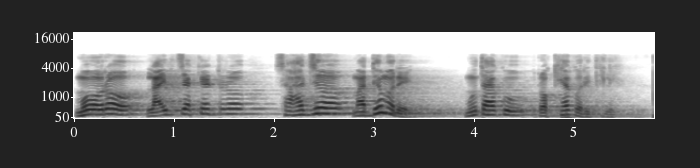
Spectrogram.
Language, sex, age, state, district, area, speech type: Odia, male, 60+, Odisha, Dhenkanal, rural, spontaneous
